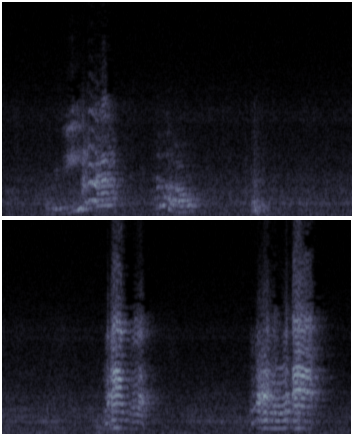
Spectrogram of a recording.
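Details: A pet conure on one of his famous rants, heard indoors: harsh, raspy screeches in short bursts about a second apart, with a fainter squawk between, each burst broad and grating, over a steady background hiss.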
